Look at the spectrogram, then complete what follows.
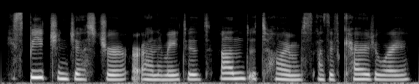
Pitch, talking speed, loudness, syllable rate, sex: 240 Hz, 185 wpm, -16 LUFS, 5.7 syllables/s, female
